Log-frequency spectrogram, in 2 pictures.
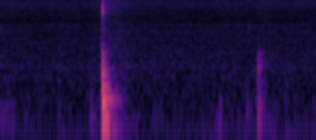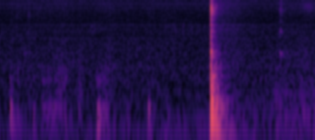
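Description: Two Target XQ Max steel-tip darts thudding into a Winmau bristle dartboard, one about a second in and the next about five seconds later, each a single sharp hit.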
